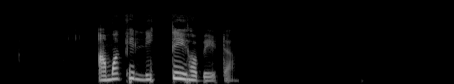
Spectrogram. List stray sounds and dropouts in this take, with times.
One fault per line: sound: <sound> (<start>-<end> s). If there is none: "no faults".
no faults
